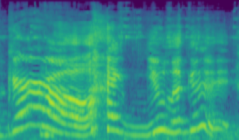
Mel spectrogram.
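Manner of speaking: high, loud, stretched-out hyping; hammed-up amazed compliment with a laugh; excited retold reaction. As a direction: reenact gushing over a friend's makeover. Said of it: "I was like".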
